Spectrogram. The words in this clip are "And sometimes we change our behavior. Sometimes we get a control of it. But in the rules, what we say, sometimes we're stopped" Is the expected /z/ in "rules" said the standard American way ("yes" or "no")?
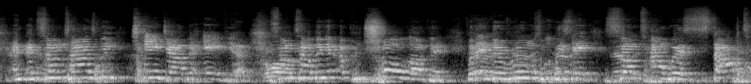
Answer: yes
